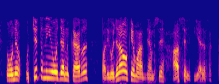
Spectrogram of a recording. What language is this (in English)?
Hindi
